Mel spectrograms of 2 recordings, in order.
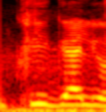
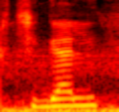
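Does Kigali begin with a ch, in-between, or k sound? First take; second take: in-between; ch. First: It begins with a sound between k and ch. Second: It begins with a ch sound. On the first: The speaker calls it right. "a pronunciation between K and C H" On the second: The speaker calls it wrong. "or Chigali"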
